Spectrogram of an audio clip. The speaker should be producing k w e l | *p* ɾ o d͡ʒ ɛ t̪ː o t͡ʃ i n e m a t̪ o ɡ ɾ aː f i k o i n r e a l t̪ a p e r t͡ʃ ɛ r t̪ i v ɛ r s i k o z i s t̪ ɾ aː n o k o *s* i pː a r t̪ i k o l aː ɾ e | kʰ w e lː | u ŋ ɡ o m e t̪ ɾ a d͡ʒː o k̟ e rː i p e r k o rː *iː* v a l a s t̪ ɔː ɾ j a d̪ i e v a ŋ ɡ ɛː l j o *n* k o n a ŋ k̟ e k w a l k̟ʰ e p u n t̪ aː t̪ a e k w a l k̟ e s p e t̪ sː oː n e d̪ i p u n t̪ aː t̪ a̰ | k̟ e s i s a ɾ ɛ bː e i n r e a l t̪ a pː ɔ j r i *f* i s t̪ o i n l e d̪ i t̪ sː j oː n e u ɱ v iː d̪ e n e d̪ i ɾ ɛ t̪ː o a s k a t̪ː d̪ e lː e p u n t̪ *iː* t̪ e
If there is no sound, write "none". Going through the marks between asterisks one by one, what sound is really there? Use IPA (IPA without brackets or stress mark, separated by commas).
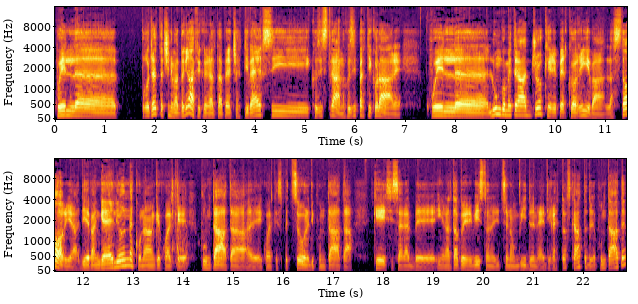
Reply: p, z, iː, n, v, aː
